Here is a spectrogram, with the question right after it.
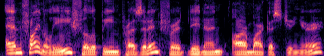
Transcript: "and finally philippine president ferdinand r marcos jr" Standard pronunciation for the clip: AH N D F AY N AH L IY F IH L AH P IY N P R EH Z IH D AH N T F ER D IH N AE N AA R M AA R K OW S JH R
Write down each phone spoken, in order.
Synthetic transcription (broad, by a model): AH N D F AY N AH L IY F IH L AH P IY N P R EH Z IH D AH N T F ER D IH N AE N AA R M AA R K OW S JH R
